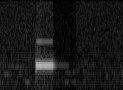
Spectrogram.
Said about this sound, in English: Leave a message when you hear the beep.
